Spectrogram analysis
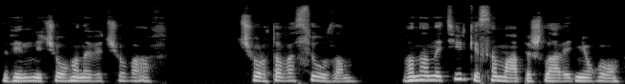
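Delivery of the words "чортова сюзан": ordinary delivery, nothing marked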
